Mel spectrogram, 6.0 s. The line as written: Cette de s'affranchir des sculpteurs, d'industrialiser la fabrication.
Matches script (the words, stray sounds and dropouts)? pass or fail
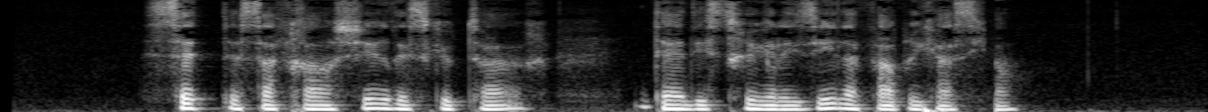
fail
